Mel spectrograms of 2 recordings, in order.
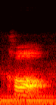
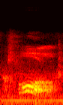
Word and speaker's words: kol: Okay, so initially, if you don't know the differences, you might think that says call. No, it's kol, because this becomes kametz hatuf. So it's an OH sound.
